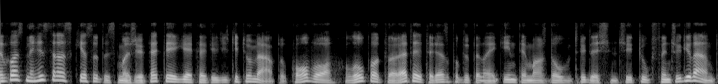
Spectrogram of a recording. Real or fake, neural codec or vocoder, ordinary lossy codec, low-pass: fake; codec, 16 kHz, 1 kbps, FunCodec, trained on LibriTTS, 50 frames a second; Opus, 32 kbps; 7.2 kHz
